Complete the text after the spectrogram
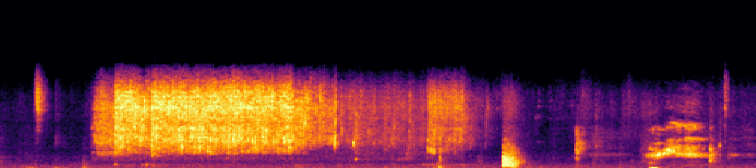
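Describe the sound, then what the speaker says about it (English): Kitchen tap water runs steadily into a sink for a few seconds while hands are washed, then cuts off and is followed by brief splashes and a short second burst of flow. "so I'm going to wash my hands."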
